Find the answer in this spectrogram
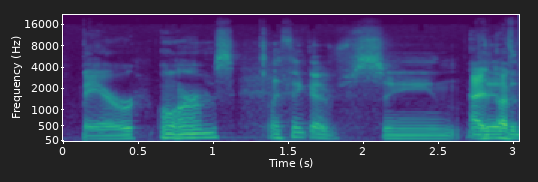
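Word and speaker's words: Bexar Arms: it through this company it's spelled bexar b-e-x-a-r um but it's pronounced bear arms i think i've seen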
